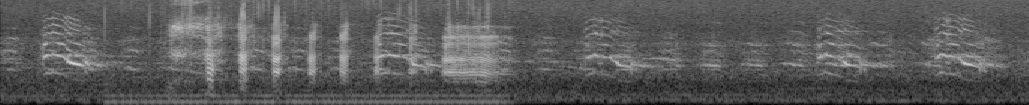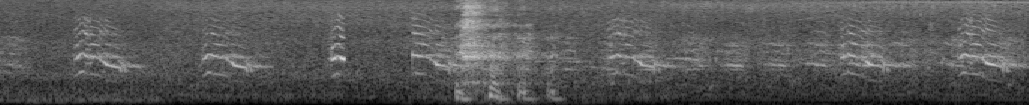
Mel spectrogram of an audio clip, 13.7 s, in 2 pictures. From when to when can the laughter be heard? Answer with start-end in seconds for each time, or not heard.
0.7-3.5, 9.8-10.7.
